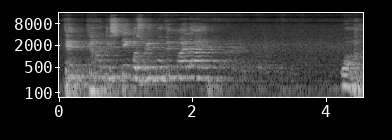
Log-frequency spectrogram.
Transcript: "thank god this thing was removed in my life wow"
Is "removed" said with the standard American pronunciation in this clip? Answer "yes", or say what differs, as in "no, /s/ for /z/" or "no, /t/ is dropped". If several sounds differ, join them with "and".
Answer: no, /d/ is dropped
